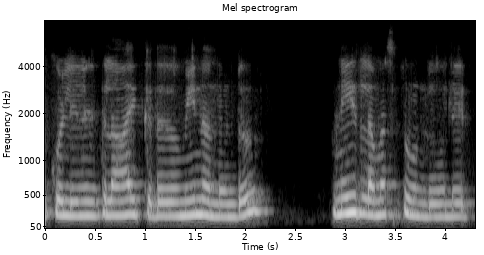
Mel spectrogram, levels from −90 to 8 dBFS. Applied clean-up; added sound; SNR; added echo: neural mask model Resemble Enhance denoiser.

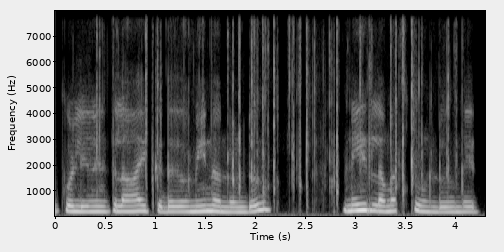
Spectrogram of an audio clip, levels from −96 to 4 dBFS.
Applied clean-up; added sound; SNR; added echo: neural diffusion model UNIVERSE++.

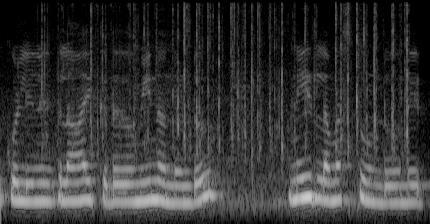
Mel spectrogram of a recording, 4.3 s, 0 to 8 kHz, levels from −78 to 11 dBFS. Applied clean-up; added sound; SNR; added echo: none; Typing; 18 dB; none.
